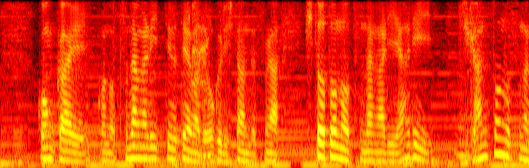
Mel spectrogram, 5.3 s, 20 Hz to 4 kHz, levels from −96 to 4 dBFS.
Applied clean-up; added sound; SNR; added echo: none; none; none; none.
